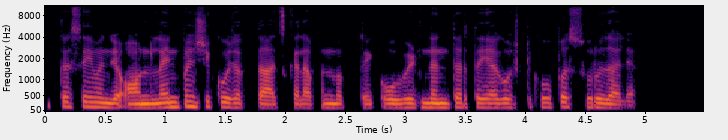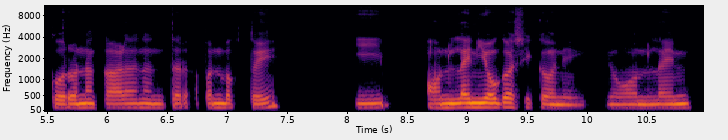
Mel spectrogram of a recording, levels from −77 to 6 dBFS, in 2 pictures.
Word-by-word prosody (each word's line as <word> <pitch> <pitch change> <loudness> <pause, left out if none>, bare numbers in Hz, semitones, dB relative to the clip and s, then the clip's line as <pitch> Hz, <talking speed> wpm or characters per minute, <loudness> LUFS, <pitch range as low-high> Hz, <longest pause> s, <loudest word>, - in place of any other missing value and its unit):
तसंही 155 0 -2
म्हणजे 140 -3 +3
ऑनलाईन 125 +4 +4
पण 165 - +3
शिकवू 150 0 -2
शकता. 130 -2 -1
आजकाल 125 +1 -4
आपण 125 +1 -1
बघतोय, 125 -1 -5
कोविडनंतर 135 +1 +1
तर, - - +1
ह्या 135 0 0
गोष्टी 130 -2 -5
खूपच 145 +1 -2
सुरू 140 -1 -1
झाल्या, 115 -3 -2 0.6
कोरोना 125 +1 +3
काळानंतर 130 0 -1
आपण 130 0 -1
बघतोय, 130 0 -3
की 255 +8 -7 0.4
ऑनलाइन 130 +2 +6
योगा 140 +1 +6
शिकवणे 225 - -2
किंवा 115 - -7
ऑनलाईन 120 +1 +1
130 Hz, 140 wpm, -22 LUFS, 125-140 Hz, 0.6 s, ऑनलाइन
